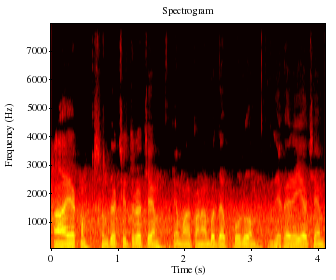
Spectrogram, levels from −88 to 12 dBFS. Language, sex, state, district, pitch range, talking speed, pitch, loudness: Gujarati, male, Gujarat, Gandhinagar, 125-135 Hz, 175 wpm, 130 Hz, -20 LUFS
